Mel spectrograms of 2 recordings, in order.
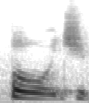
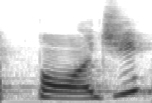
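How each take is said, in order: First: PÔDE with a closed "ô", as past tense; contrasted closed-o "pôde". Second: PODE with an open "ó", as present tense; contrasted open-o "pode". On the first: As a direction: round and narrow the vowel of "pôde". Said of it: "Uma coisa é pode". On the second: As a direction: open the vowel of "pode" like "póde". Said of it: "outra coisa é pôde". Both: Shown as a demonstration.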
